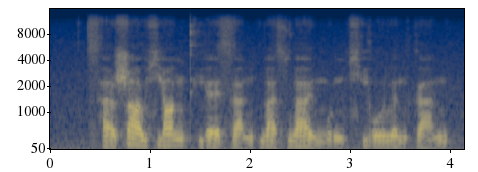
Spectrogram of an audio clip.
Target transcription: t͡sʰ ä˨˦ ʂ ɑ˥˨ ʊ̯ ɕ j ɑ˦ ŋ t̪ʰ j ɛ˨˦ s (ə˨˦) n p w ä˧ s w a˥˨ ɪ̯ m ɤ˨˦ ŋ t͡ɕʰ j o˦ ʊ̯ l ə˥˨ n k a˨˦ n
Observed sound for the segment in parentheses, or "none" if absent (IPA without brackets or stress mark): a˨˦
